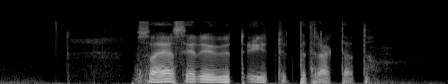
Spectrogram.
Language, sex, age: Swedish, male, 59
